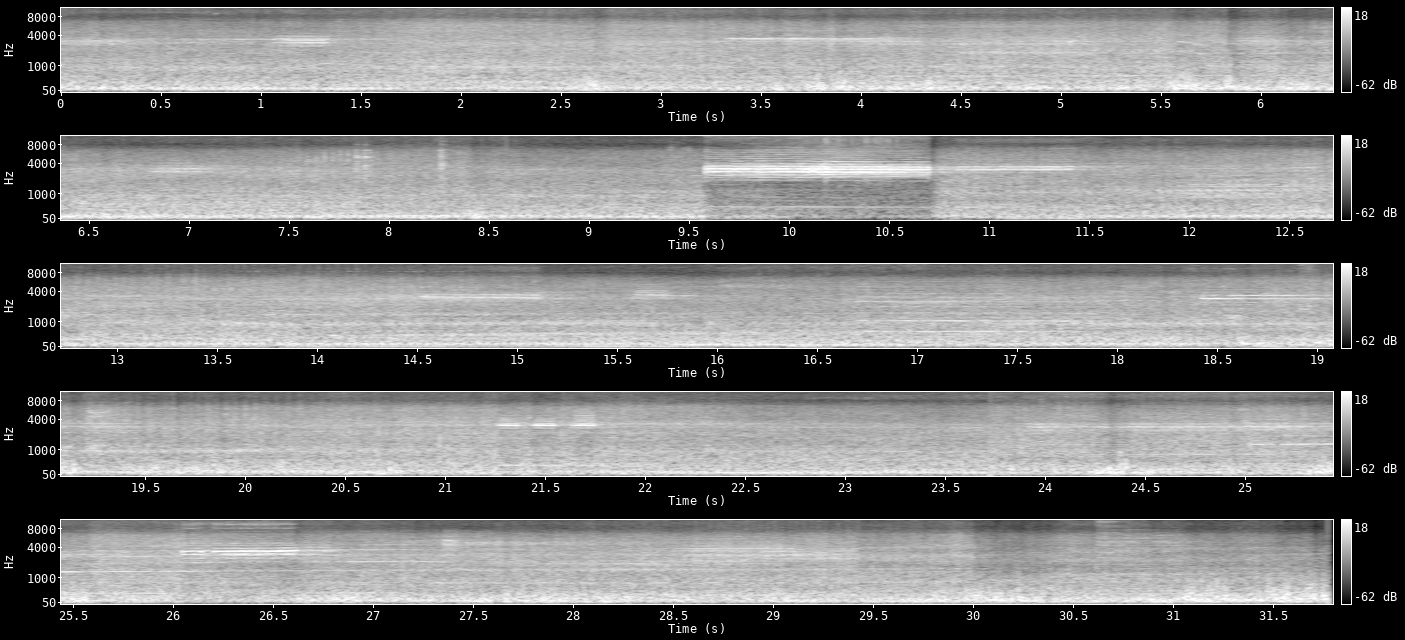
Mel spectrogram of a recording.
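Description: Riding through city traffic on a motorcycle: steady engine, road and wind noise, with short vehicle horn toots from the surrounding traffic now and then. A louder, shrill horn sounds for about a second about ten seconds in.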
